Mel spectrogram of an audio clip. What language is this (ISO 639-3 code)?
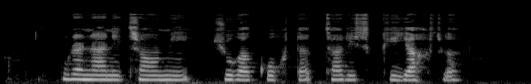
qws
